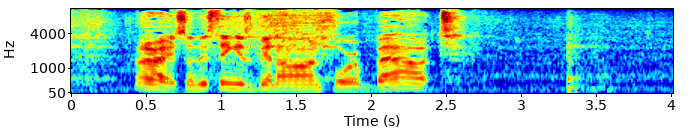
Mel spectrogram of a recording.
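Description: A heavy lid scrapes as it is lifted off a metal pot.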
